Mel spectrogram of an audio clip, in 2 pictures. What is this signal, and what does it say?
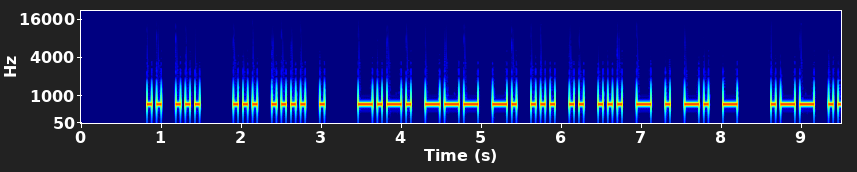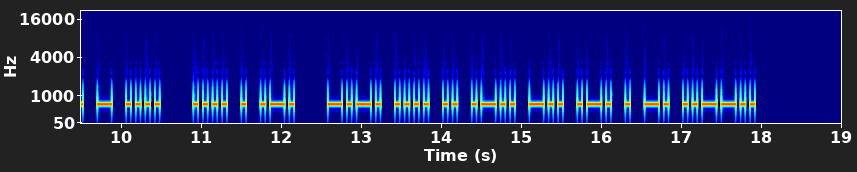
Morse code, heard as a keyed tone, about 20 wpm, 700 Hz. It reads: IS SHE CONSISTENT WITH HER CHILDREN?
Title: Sentences from Top 1500 Words 20wpm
